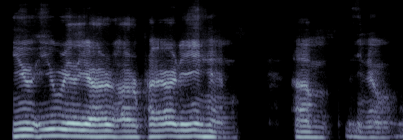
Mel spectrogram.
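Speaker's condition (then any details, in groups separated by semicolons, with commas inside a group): Ataxia; falls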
